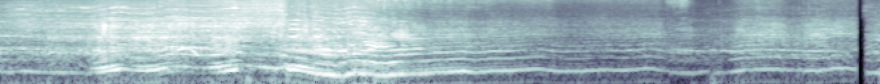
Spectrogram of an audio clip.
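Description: Historic Ford Escort rally car's engine revving hard as it comes through the corner, the pitch rising and falling several times with the throttle, then the engine note dropping and fading as the car pulls away.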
